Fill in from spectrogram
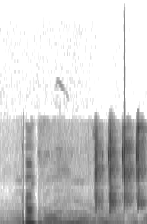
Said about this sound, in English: I'm clicking on start sharing, and then I'm going to click on down here.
